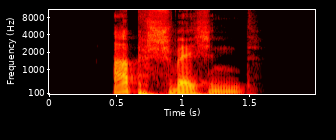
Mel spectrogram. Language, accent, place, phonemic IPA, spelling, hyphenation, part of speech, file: German, Germany, Berlin, /ˈapˌʃvɛçn̩t/, abschwächend, ab‧schwä‧chend, verb, De-abschwächend.ogg
- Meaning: present participle of abschwächen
